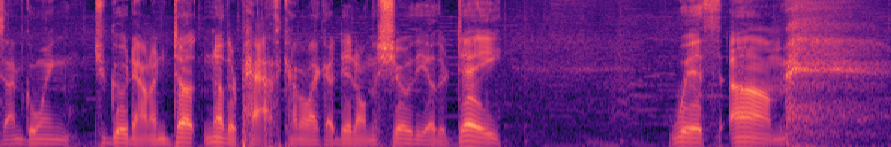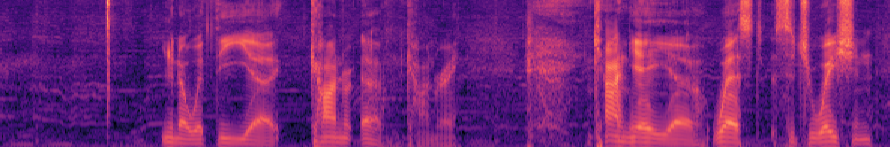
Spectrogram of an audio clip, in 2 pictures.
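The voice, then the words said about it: Strained, funky-sounding voice. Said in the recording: “my voice sounds a little funky. It's just, you know, throat issues ... my voice is taking a beating”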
